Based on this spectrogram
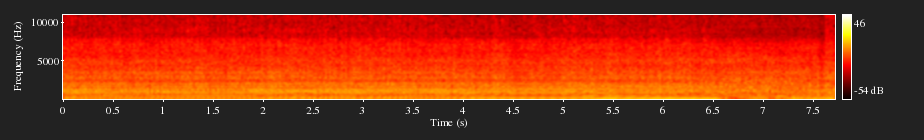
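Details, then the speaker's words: Ryobi two-stroke line trimmer, after a lean idle and top end were corrected by opening the mixture screws and setting the low-speed needle slightly rich: a steady, crisp, even buzz at high speed that drops smoothly back toward idle. The carburetor is running properly. "yeah so that's what I like to see it sounds pretty good right now I took a little tinkering with the low speed mixture needle to get it just right"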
